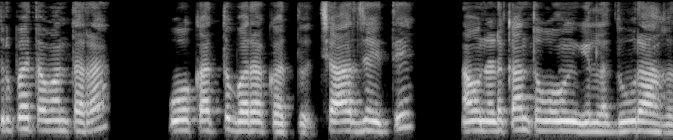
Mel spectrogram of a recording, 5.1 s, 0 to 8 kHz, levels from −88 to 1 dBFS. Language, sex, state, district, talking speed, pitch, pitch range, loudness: Kannada, female, Karnataka, Bellary, 180 wpm, 205 Hz, 200-215 Hz, -16 LUFS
